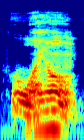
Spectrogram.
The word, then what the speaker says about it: Voillaume: how to pronounce it it's tricky in french v o i l l a u m e who i own and as a non-french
